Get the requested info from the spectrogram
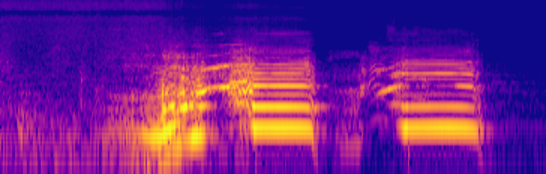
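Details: Cattle in a large Indonesian barn holding about a thousand cows, among heavy bulls named Astro, Kaisar and Sembara; two loud, steady, low moos, the first rising into a long held note, the second shorter after a brief pause.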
